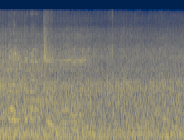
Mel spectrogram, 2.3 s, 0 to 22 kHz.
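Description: Mahindra 585 DI tractor's four-cylinder diesel engine running steadily.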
